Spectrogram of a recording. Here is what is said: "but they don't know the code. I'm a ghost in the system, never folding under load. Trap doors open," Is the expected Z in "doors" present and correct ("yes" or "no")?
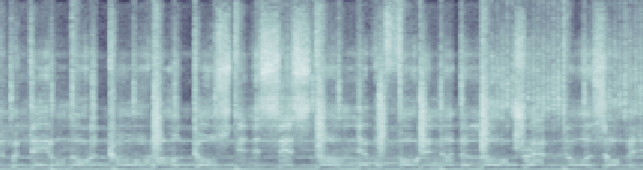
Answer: yes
